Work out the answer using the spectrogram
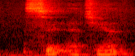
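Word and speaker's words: Saint-Étienne: Saint Etienne.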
